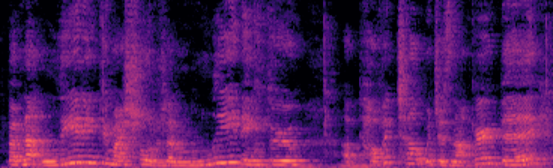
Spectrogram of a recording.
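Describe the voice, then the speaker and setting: A woman's voice: high voice, lively intonation, brisk, a little hiss or hum. A woman teaching an exercise class as an aerobics instructor, calling short encouraging commands and counted cues while exerting herself. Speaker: aerobics and core fitness instructor. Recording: roomy echo, distant mic, music underneath. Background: music.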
